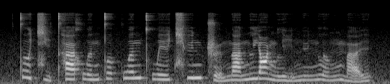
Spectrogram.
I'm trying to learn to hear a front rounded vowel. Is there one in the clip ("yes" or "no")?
yes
